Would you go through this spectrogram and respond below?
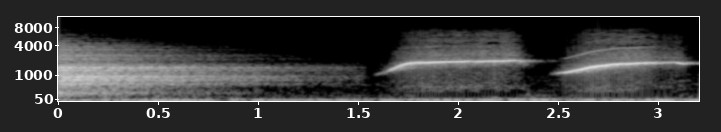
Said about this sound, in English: whistles loudly.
